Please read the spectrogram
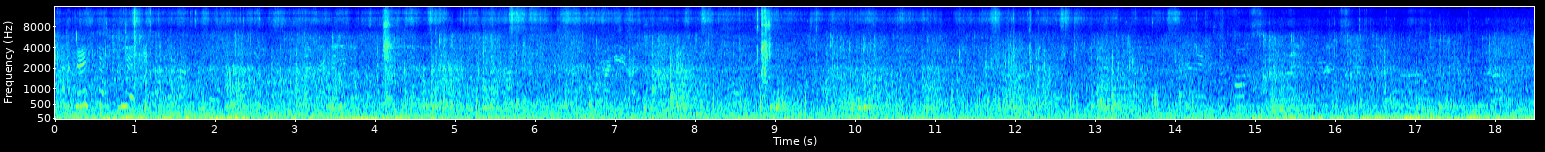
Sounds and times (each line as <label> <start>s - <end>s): pedestrians 0.0s - 18.4s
